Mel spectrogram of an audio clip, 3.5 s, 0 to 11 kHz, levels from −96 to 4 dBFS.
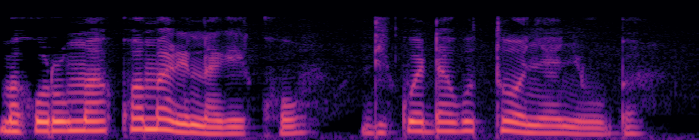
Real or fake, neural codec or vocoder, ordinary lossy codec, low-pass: real; none; none; 7.2 kHz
